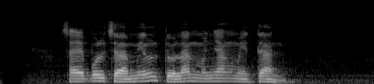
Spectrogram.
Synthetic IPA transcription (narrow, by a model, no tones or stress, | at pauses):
saepʊld̥ʒ̥a̤mɪld̪̥o̤lanməɲaŋmed̥a̤n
